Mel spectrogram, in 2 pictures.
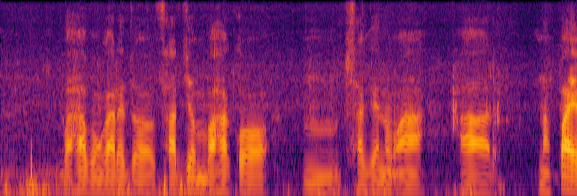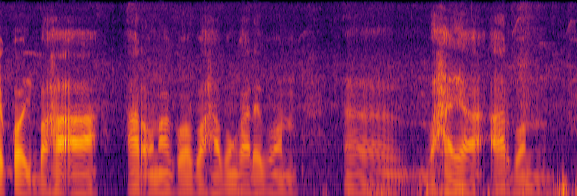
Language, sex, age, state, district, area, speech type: Santali, male, 45-60, Jharkhand, East Singhbhum, rural, spontaneous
